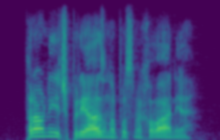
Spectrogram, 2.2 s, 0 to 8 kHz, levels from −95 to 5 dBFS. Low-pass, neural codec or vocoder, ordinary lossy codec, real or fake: none; none; none; real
